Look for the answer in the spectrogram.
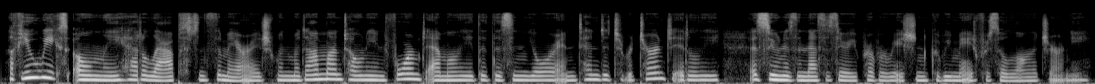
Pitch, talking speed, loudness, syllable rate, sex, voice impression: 205 Hz, 195 wpm, -17 LUFS, 6.0 syllables/s, female, feminine, slightly young, slightly soft, cute, calm, slightly kind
